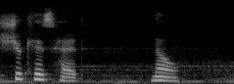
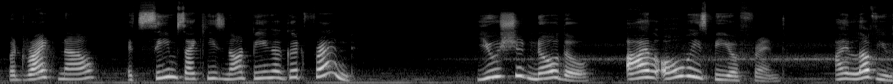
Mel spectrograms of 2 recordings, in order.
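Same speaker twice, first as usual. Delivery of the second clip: tender; 4 semitones higher, 4 dB louder than usual. Acted. Father comforting crying son.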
